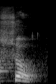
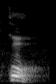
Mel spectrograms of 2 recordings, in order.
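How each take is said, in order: First: The syllable begins with a soft SH sound. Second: The syllable begins with a hard K sound. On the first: The speaker calls it wrong. "not show" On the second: The speaker calls it right. "it is pronounced as ko"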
